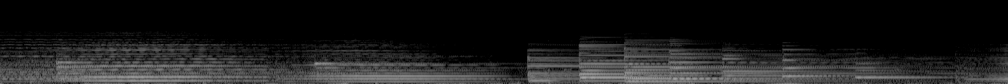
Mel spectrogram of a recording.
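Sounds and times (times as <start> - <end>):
piano chord: 0.0 - 10.0
violin cello and piano trio: 0.0 - 10.0.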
